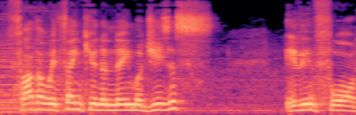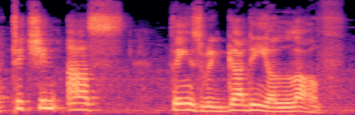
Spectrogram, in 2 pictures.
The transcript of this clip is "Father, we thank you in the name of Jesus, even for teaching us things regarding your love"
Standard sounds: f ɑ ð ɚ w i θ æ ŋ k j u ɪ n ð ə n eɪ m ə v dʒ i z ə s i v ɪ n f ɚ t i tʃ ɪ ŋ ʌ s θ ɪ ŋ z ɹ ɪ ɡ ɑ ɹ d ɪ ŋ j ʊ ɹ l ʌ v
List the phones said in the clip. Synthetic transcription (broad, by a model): f ɑ ð ɚ w i θ æ ŋ k j u ɪ n ð ə n eɪ m ə v dʒ i z ə s i v ɪ n f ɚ t i tʃ ɪ ŋ ʌ s θ ɪ ŋ z ɹ ɪ ɡ ɑ ɹ d ɪ ŋ j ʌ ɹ l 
